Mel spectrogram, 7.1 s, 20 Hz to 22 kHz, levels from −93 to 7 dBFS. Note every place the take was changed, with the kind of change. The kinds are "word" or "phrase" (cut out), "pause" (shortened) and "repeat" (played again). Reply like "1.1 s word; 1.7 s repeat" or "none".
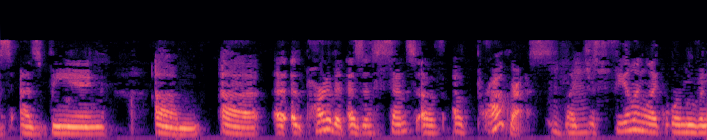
2.1 s pause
